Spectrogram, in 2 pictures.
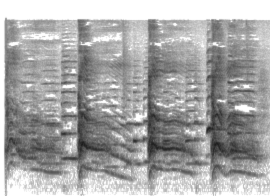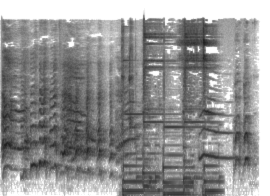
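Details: Dog howling in so-called harmony alongside a mother's hearty laughter, with a series of long, falling, tuneful howls in short bouts, followed by a bright jingling musical flourish near the end.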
